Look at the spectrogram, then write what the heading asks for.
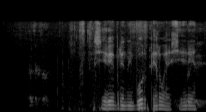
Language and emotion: Russian, neutral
